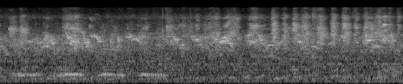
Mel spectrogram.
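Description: Many caged pet birds chirping together in a dense, overlapping chatter. A low coo sounds through the first second and a half.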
